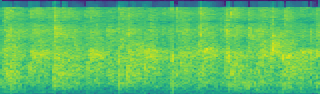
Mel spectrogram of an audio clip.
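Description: A seminar audience at a leaders' meeting claps in a steady, continuous wash of applause, even and fairly loud throughout, with no clear talk over it.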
